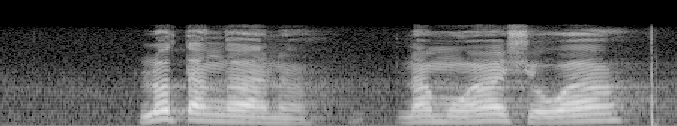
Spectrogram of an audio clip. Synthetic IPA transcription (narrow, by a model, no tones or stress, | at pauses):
lɔtʼaŋɡana | namuɦaʃɔwa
